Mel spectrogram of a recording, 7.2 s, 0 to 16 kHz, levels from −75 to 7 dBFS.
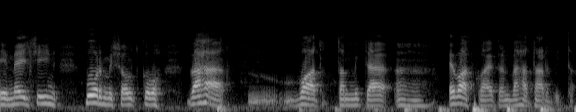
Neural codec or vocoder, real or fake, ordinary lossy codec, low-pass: none; real; Opus, 64 kbps; 14.4 kHz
